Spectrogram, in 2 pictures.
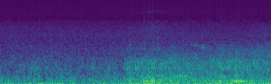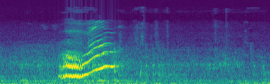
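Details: Indoor domestic cat that made a hole in a window gives a single rising-then-falling meow, about half a second long, after several seconds of quiet low room hum.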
